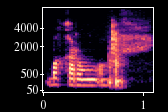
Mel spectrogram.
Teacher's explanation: In Taranaki, they drop the H sound, so they pronounce it wakarongo.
